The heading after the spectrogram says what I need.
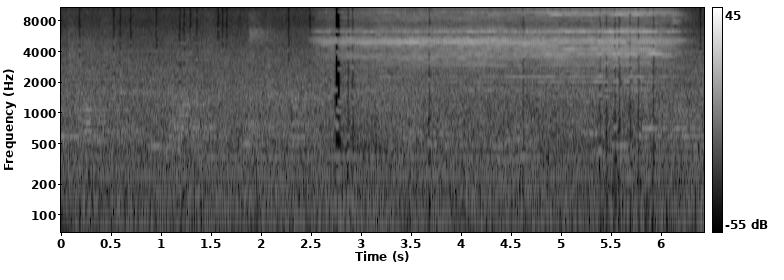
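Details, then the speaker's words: Surface grinder with newly installed wheel being dressed and trued: clean, constant high-pitched ring steady once the wheel touches, no chatter or warble; wheel dressed true, normal ring. "how it's constant do you hear the constant that's what you want to hear"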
